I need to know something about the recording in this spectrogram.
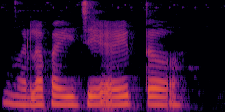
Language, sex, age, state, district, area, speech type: Marathi, female, 18-30, Maharashtra, Wardha, rural, spontaneous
